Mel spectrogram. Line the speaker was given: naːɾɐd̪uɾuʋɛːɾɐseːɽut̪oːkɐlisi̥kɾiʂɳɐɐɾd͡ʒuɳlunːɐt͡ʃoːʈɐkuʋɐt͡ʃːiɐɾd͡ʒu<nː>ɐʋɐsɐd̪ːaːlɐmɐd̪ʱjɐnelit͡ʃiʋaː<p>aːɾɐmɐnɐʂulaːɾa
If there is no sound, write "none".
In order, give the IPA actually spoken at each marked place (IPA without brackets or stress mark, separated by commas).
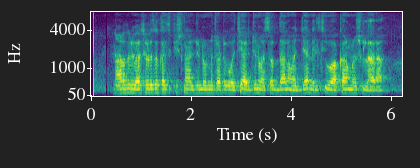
n, k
